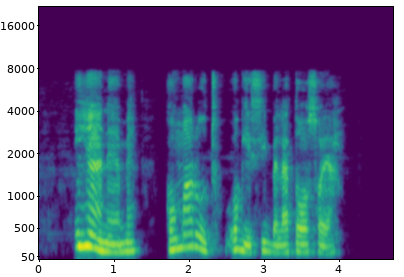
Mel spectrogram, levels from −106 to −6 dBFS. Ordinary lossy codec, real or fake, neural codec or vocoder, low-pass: none; real; none; none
